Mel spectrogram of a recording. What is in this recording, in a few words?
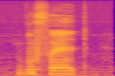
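Ukrainian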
